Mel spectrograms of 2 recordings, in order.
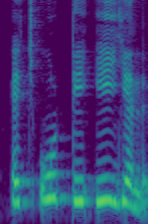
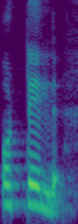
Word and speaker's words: hotel: HOTEL. We shouldn't pronounce it as hotel, but correct proper pronunciation it is mainly hotel. So there H it is pronounced.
